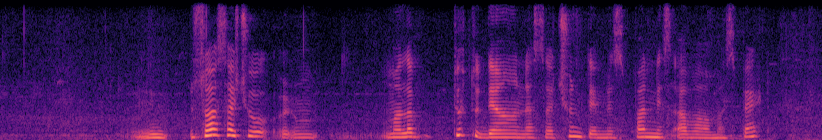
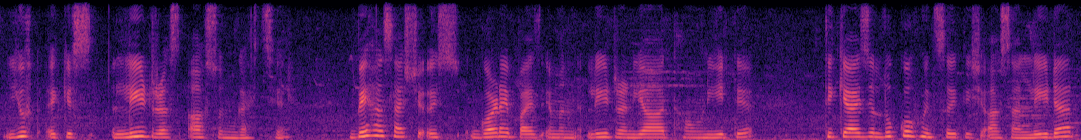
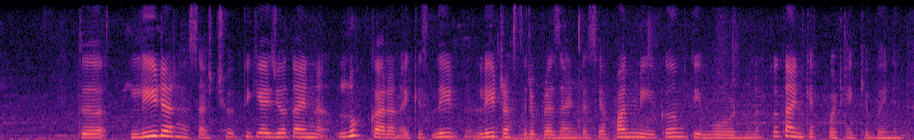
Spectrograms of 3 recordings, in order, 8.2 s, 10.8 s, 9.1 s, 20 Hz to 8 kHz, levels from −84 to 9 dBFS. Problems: constant background noise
